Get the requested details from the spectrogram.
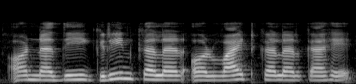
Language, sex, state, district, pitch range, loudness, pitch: Hindi, female, Arunachal Pradesh, Lower Dibang Valley, 195-215 Hz, -18 LUFS, 205 Hz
